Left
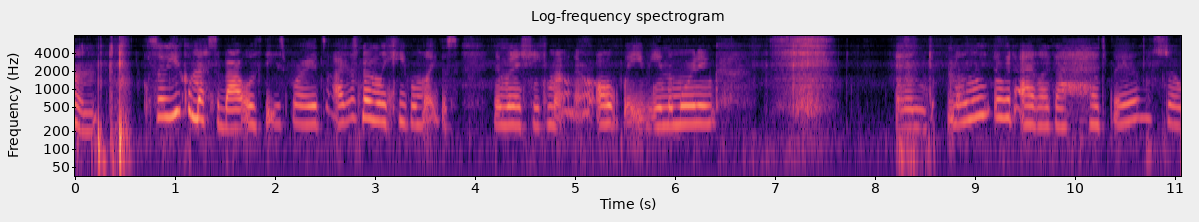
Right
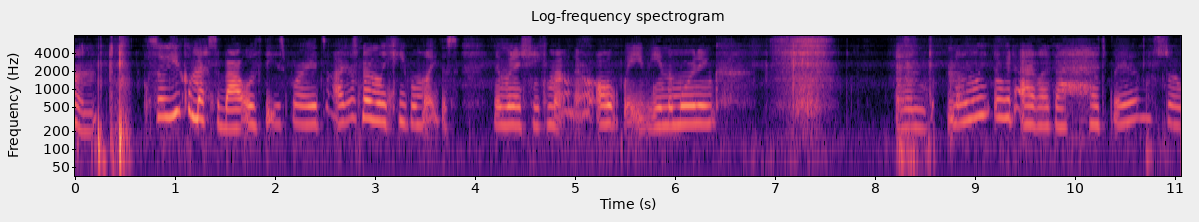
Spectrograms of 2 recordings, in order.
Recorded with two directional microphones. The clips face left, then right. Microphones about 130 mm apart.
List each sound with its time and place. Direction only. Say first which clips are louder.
0.0 s speech: left 1 dB; 5° left (ahead or behind)
8.2 s speech: left 2 dB; 10° left (ahead or behind)
10.9 s speech: left 2 dB; 30° left (ahead or behind)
